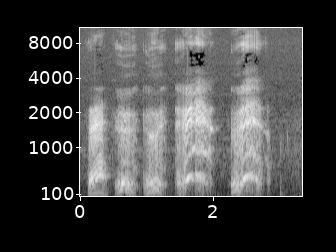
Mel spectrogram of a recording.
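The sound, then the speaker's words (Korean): A person imitates a pig, making five rough, grunting oinks in a quick, uneven series, loud, followed by a brief quiet tail, voicing Mr. Piggott turning into a pig in a story. “꿀꿀꿀꿀꿀 꿀꿀꿀꿀 픽 피고 씨가 꿀꿀됐습니다”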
